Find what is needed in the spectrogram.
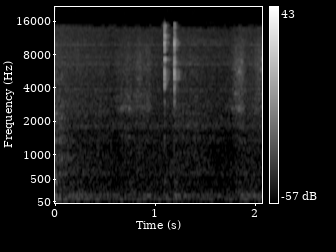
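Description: Faint computer mouse clicks over near-silent room tone: a quick double click a little after halfway, and a fainter click near the end.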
